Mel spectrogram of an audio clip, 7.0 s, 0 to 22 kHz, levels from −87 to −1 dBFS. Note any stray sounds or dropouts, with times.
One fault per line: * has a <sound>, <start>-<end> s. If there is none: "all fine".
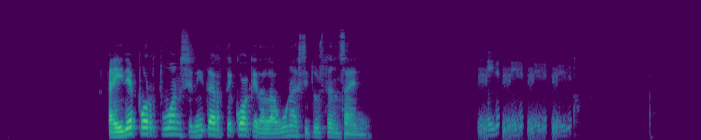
* has a laugh, 4.8-5.7 s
